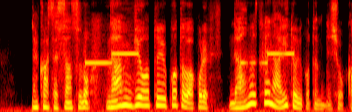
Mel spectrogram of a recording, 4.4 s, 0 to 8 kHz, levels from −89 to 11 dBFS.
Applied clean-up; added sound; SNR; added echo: neural diffusion model UNIVERSE++.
